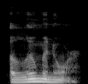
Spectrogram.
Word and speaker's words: Eluemunor: Jermaine Eluemunor. That is how you pronounce his name.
